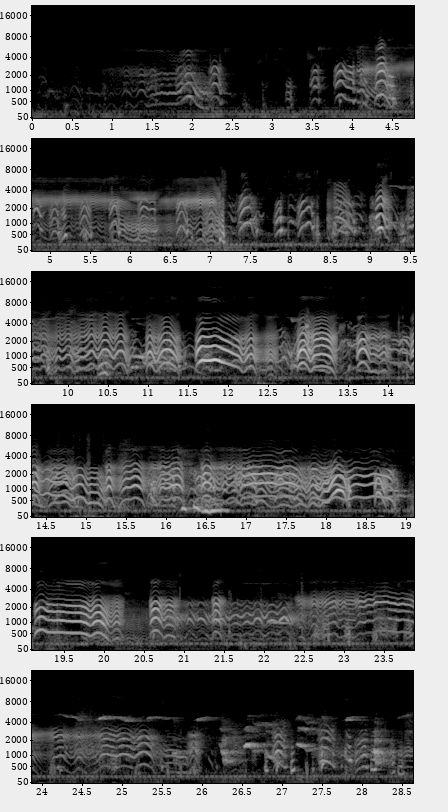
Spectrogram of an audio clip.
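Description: Newborn English Springer Spaniel puppies squealing and whimpering: many high, wavering cries overlapping one another. The cries start faintly about two seconds in and swell into a dense chorus a couple of seconds later, over a faint steady low hum.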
